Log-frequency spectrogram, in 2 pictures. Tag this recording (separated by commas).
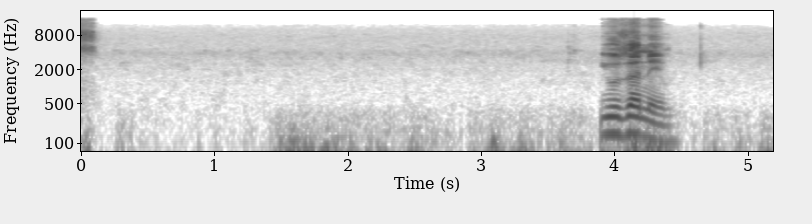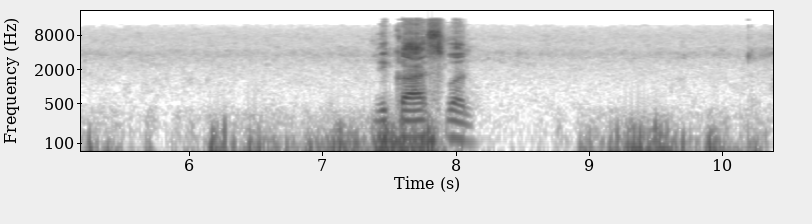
Speech, inside a small room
